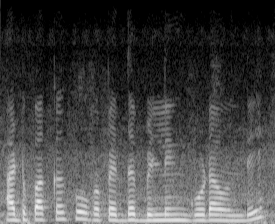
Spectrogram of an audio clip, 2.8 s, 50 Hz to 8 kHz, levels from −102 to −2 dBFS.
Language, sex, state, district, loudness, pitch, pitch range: Telugu, female, Telangana, Hyderabad, -18 LUFS, 205 Hz, 200-225 Hz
